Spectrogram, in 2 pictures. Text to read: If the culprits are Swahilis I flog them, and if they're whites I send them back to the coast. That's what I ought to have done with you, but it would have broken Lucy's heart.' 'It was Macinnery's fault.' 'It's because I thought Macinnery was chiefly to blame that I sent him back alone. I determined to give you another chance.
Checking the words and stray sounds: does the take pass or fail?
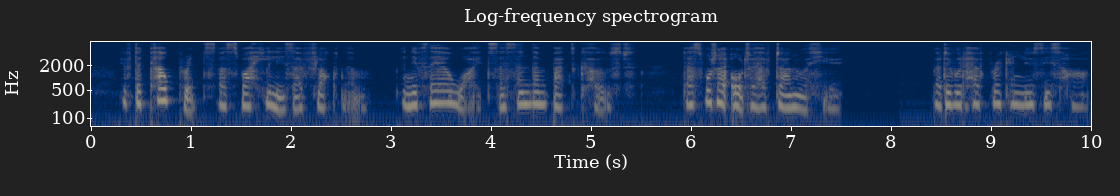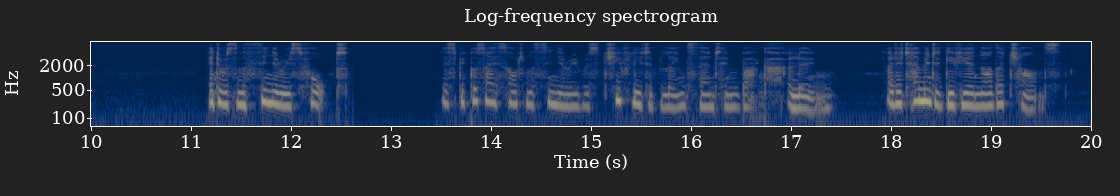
fail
